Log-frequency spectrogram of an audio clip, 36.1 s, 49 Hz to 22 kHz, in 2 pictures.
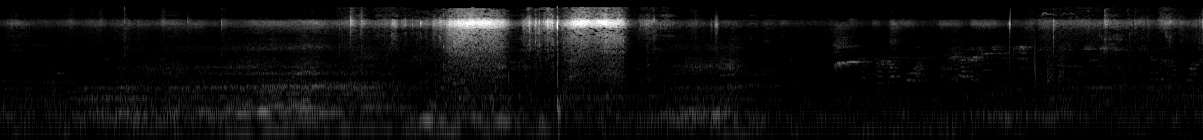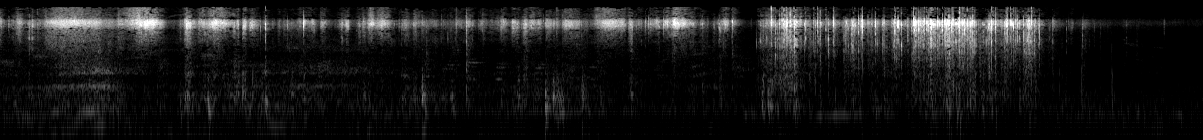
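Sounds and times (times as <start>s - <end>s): packaging rustling: 18.1s - 34.8s
plastic bag crinkling: 27.4s - 34.8s.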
